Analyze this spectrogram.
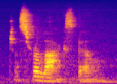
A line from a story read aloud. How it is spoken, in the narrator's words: whispered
